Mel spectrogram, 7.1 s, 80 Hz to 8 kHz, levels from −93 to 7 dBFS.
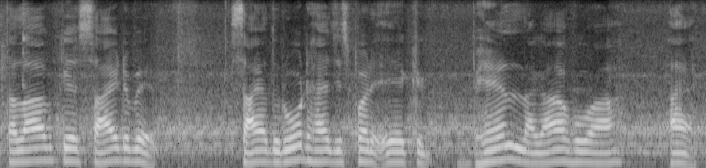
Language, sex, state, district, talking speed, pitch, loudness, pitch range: Hindi, male, Uttar Pradesh, Lalitpur, 120 wpm, 155 Hz, -16 LUFS, 145-165 Hz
